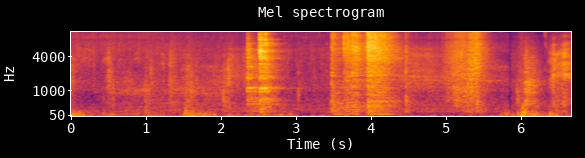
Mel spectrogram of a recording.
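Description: Metal clanks, scrapes and clinks as a freshly baked pizza is pulled from an Ooni Koda 12 gas pizza oven, with irregular knocks and louder rattles near the middle, fairly close.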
